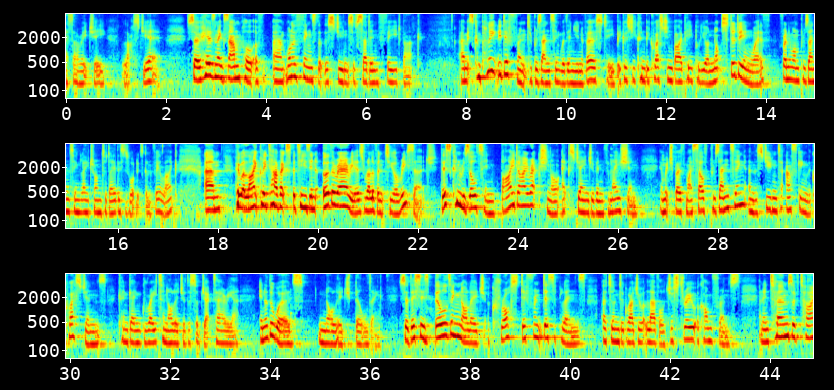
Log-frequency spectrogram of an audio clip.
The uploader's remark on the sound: speaks at SRHE Newer and Early Career Researchers Conference 2016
